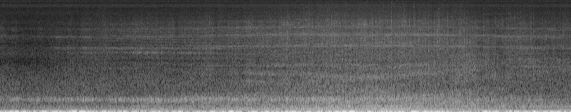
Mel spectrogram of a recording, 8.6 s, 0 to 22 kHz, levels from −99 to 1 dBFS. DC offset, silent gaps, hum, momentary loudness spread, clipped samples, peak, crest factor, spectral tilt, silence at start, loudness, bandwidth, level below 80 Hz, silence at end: under 0.1%; none; none; 7 LU; under 0.1%; -10 dBFS; 12 dB; -5 dB/octave; 0 s; -36 LUFS; over 20 kHz; -34 dBFS; 0 s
